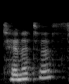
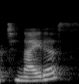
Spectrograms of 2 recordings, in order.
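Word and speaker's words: tinnitus: Um one of the disorders of the inner ear is something called ten tinitus or tenitis depending on how you say it.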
